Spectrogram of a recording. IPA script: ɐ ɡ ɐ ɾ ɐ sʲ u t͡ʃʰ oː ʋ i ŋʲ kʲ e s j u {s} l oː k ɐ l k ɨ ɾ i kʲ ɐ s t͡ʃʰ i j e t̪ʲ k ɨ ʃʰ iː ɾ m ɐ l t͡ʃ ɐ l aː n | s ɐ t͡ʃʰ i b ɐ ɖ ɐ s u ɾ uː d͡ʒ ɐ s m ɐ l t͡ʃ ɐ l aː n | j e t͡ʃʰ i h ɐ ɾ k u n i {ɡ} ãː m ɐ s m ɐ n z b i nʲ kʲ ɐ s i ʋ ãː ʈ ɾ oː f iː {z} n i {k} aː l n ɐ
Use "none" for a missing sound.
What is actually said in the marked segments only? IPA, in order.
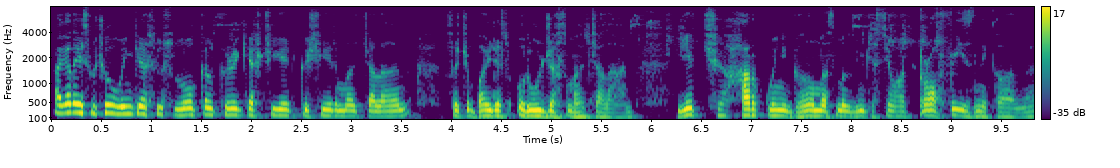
s, ɡ, z, k

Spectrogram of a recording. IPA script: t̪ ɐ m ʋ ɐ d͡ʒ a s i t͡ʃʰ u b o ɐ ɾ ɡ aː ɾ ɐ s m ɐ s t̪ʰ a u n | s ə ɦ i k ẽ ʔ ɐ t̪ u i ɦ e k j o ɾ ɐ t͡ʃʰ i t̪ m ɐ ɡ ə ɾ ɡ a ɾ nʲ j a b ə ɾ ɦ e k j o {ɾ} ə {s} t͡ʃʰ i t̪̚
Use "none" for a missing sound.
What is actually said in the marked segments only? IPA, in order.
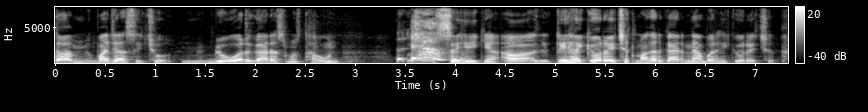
ɾ, none

